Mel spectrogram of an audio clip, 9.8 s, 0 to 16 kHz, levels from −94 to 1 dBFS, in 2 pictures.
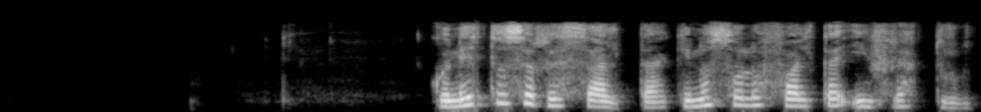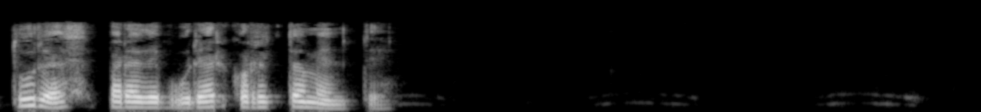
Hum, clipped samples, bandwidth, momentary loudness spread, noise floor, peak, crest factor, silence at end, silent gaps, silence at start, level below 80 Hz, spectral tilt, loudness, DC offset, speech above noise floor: none; under 0.1%; 7.8 kHz; 12 LU; under -90 dBFS; -2 dBFS; 18 dB; 3 s; none; 2.2 s; -62 dBFS; -3.5 dB/octave; -18 LUFS; under 0.1%; over 72 dB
